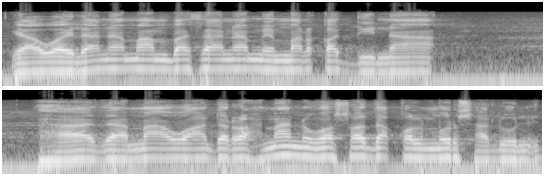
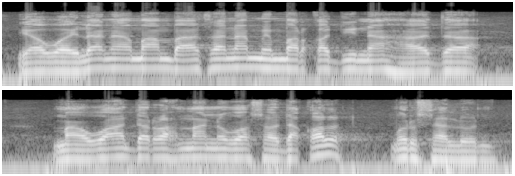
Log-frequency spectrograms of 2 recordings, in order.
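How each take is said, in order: First: There is a short pause after 'marqadina'. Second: It is read straight through without a pause. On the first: The sleepers ask a question and angels answer it. The speaker calls it right. "Seharusnya gimana?" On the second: The sleepers say God made no promise. The speaker calls it wrong. "Boleh begitu?"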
